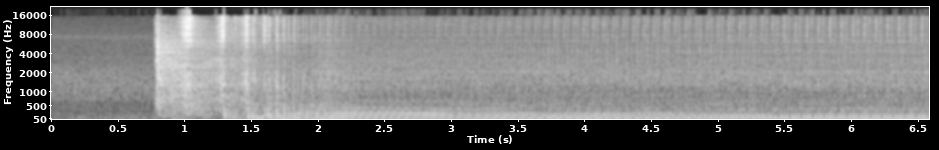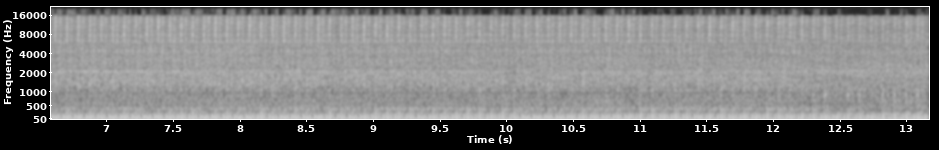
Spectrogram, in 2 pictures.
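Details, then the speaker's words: 2020 Harley-Davidson Road Glide Special, Milwaukee-Eight 114, stock cam, stage 1 with D&D 2-into-1 exhaust, Arlen Ness air cleaner, Fuel Moto tune; cold start, not ridden all day, before S&S 475 cam install; brief crank, deep steady loping idle, no tapping, healthy. "The bike hasn't been ridden all day, so it'll be a nice, fresh, crisp, cold start."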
